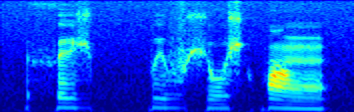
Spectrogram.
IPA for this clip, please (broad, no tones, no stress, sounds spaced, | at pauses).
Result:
θ i ʒ pː i v ʃ u ʒ q õ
